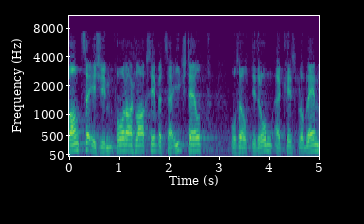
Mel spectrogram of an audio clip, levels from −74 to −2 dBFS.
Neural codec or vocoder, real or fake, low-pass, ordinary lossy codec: none; real; 7.2 kHz; Opus, 64 kbps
